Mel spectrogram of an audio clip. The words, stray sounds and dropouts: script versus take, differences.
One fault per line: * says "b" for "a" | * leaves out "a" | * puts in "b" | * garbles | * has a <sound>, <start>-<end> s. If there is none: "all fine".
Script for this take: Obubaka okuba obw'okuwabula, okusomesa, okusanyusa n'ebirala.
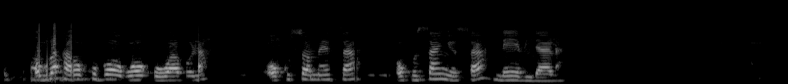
all fine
